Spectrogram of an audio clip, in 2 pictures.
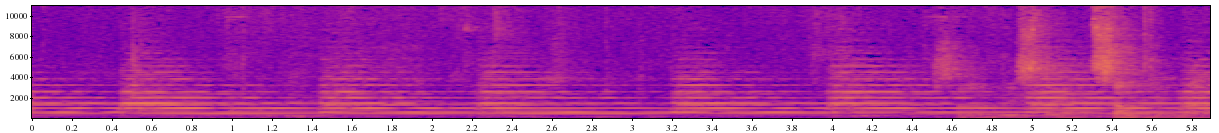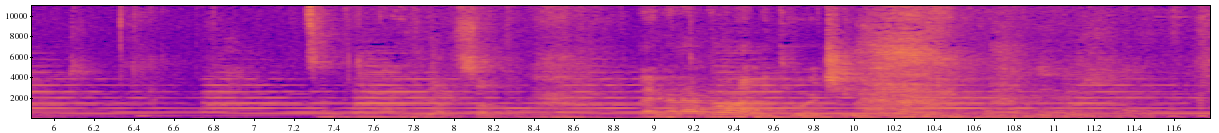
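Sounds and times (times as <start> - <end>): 
bell ringing: 0.0 - 11.7
speech: 4.9 - 6.6, 7.3 - 11.4
laughter: 10.0 - 11.7.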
